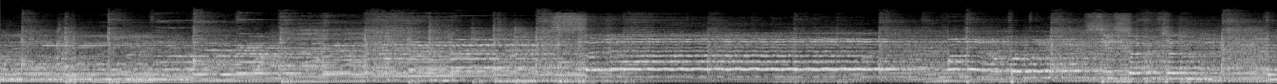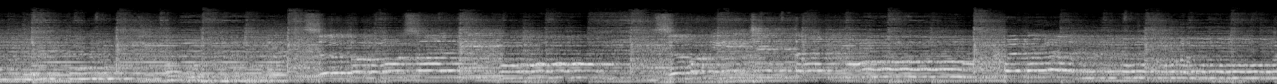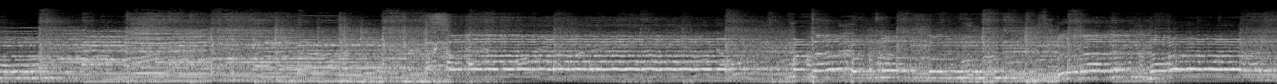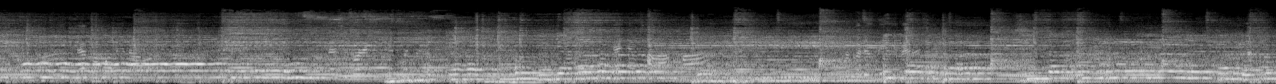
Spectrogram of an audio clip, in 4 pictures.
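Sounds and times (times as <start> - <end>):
instrumental accompaniment: 0.0 - 51.0
man singing through microphone: 0.0 - 51.0.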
